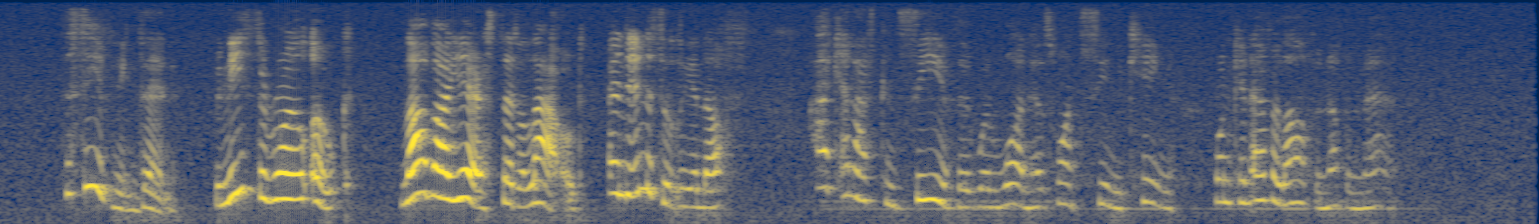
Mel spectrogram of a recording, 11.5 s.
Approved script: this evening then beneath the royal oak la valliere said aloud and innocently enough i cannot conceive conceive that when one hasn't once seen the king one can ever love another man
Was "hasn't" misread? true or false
true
